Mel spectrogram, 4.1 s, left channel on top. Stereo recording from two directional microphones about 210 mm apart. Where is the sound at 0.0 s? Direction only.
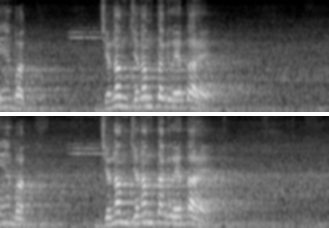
50° left (ahead or behind).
